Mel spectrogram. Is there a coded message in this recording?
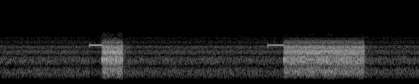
Yes: ACARS aircraft data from 0.9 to 3.6 s, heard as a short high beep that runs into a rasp, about 2400 baud, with radio hiss.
